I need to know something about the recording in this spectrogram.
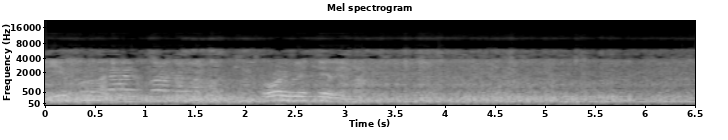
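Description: Two short stretches of indistinct voices in the first three seconds, over a steady rushing noise with a low hum that runs on throughout.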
